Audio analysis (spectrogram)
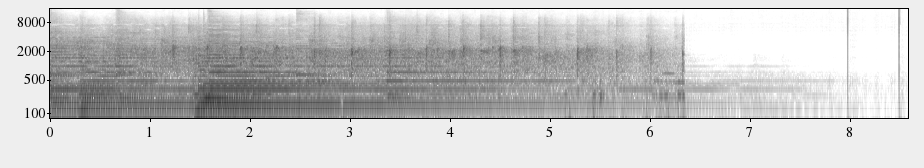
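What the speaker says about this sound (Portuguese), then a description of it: "Você pode aplaudir a Ele." A church congregation at a family worship service claps along with music, a thick wash of applause and sound that fades away sharply, followed by near silence broken by a couple of isolated clicks.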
